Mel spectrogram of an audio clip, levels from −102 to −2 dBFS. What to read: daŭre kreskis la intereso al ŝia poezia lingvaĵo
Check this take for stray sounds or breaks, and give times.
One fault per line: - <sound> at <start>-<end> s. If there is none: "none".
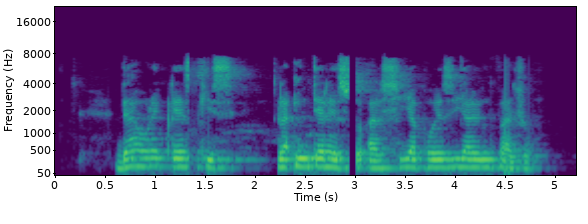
- dropout at 1.3-1.4 s
- dropout at 2.9-3.0 s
